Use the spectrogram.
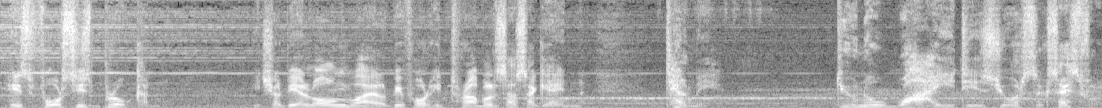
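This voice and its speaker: An actor playing a stern, imperious old master of assassins in a video game, speaking formally and with command. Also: male voice, on the low side, noisy background. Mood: measured, reproving. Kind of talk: dramatic video game acting.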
